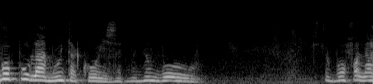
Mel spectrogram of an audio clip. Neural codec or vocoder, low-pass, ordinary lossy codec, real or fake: none; none; none; real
